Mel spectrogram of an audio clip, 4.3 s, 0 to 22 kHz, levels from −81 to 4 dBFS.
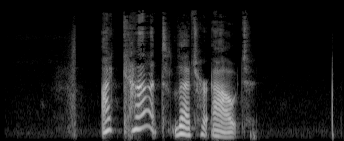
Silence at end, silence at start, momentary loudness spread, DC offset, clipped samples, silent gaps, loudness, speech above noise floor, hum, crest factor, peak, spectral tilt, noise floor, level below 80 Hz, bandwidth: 0.1 s; 0.9 s; 18 LU; under 0.1%; under 0.1%; none; -22 LUFS; 42 dB; none; 22 dB; -4 dBFS; -5 dB/octave; -64 dBFS; -72 dBFS; 16 kHz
